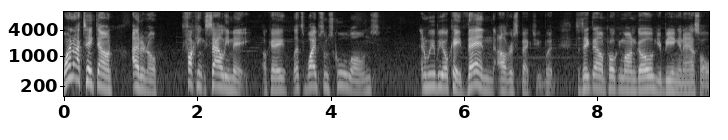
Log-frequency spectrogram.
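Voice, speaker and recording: Speaking in a New York accent, a man with a fairly high pitch uses lively intonation and big swings in loudness. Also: moderate pace. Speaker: gaming stream co-host. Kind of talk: casual chat. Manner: animated.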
